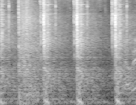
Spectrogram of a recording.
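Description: Bursts of gunfire from PUBG rifles in a vehicle chase crack out in four sharp, evenly spaced shots over under two seconds, loud and close.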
